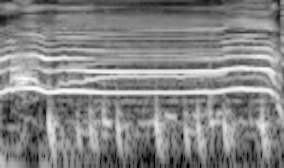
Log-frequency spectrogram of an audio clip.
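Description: Hard rock song intro: a single loud, high wailing vocal note held steadily for nearly three seconds over a fast, chugging low riff that pulses in a steady rhythm underneath.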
